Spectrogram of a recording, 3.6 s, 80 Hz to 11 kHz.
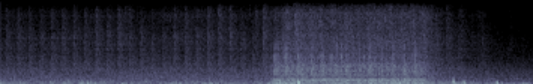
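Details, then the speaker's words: Vintage McGraw-Edison box fan model 204002, on high speed: steady hum with bursts of harsh, fast rattling buzz; unidentified mechanical noise, possibly from the motor, besides typical grill and handle rattle. "That's the noise it makes. And I don't know what that noise is, so I'm not going to leave it on. If anyone picked up on that noise comes from the motor."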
